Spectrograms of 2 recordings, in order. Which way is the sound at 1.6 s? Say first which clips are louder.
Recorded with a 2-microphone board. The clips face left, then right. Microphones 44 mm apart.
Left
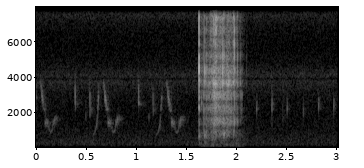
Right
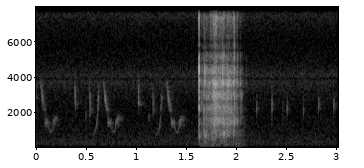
Right 2 dB; 20° right (ahead or behind).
